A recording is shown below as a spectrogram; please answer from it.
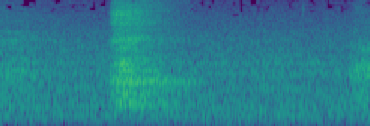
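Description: A man's single heavy breath, a short gasp-like exhale about a second in.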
